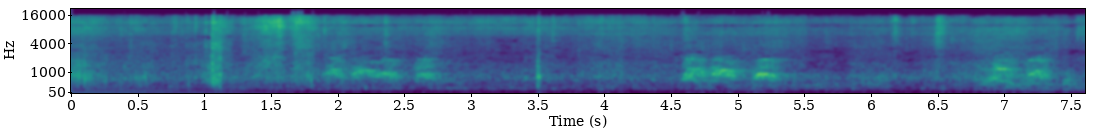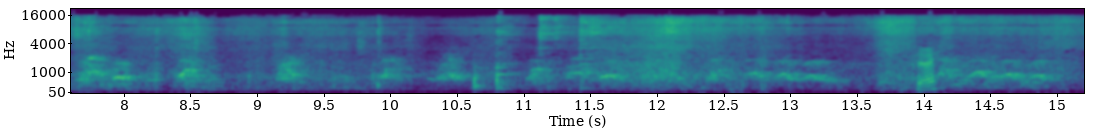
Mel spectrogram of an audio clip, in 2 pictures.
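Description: Two family dogs inside a house bark, yip and whimper in scattered bursts, mid-distance, with footsteps and a man's brief spoken word mixed in.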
